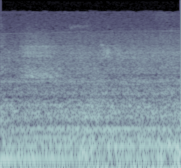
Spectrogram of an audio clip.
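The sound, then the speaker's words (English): A truck rumbles past, a steady low-frequency engine drone that swells slightly toward the end, with no talking over it. “There's another truck goes by”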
